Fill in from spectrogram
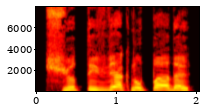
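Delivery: high, slow, sneering thug. A narrator's reading. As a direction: spit it out like a street thug. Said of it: "Голос бандита изменился".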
